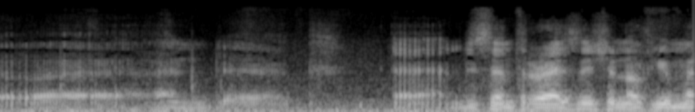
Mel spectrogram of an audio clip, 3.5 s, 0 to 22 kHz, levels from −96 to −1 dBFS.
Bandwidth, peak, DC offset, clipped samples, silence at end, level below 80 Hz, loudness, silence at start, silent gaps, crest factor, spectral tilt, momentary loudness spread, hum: 15.5 kHz; -12 dBFS; under 0.1%; under 0.1%; 0 s; -40 dBFS; -29 LUFS; 0 s; none; 18 dB; -6.5 dB/octave; 17 LU; none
